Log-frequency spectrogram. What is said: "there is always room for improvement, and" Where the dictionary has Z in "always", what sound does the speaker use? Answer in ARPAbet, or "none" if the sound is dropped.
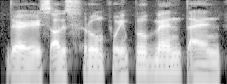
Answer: S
